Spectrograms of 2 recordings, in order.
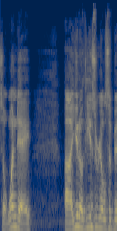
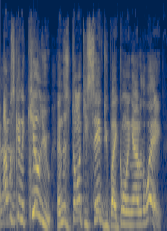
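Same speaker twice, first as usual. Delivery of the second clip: scolding angel; 7 semitones higher, 5 dB louder than usual. Acted.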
